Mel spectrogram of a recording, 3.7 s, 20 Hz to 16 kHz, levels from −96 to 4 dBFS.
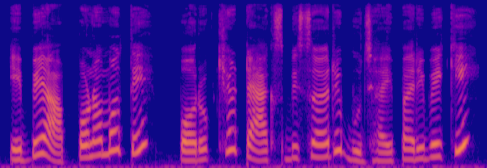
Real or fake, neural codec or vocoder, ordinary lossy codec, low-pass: real; none; none; 14.4 kHz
